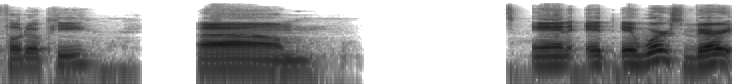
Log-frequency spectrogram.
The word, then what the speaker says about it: Photopea: So that's called Photopea. I think that's how you say it, Photopea.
